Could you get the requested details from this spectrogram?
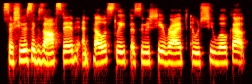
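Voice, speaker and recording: A woman's voice: mid-range voice, flat delivery, a little fast, no room sound. A woman presenter telling stories in a lecture, earnest and openly enthusiastic about the people she describes. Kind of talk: storytelling lecture.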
